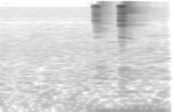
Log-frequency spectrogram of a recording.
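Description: A computer mouse clicked twice in quick succession, faint and close, against a quiet background hum.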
